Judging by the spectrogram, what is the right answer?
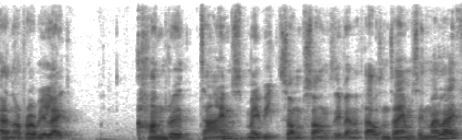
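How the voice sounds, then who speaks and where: A man speaks at a fairly quick pace with a non-native accent and ordinary pitch variation. Music plays in the background. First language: not English. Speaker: headphone reviewer. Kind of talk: product review. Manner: casual, halting with many fillers.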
